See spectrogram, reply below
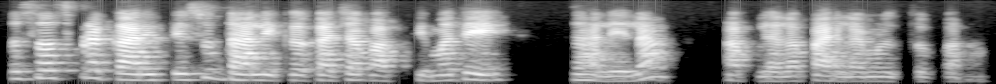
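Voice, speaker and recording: A woman's voice: medium pitch, fairly quick, muffled recording. A woman teacher explaining a textbook chapter to students in an explanatory manner, often prompting them to "see".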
